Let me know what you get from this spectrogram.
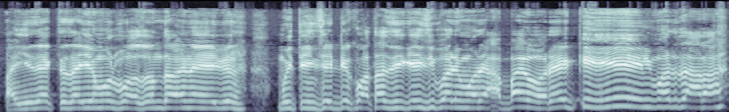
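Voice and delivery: tearful, droning wail; crying. Acted. Beaten son telling a friend about the bride viewing, crying. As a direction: sob through the tale of woe. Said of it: "কান্দে কান্দে যাও কই?".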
